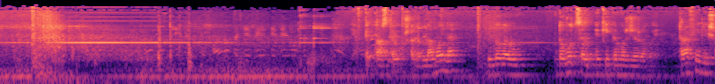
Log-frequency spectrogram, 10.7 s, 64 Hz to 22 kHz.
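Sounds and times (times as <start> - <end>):
steady low hum: 0.0 - 10.7
gunshot in wartime: 0.4 - 1.6, 7.2 - 7.9
speech: 5.6 - 10.7.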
